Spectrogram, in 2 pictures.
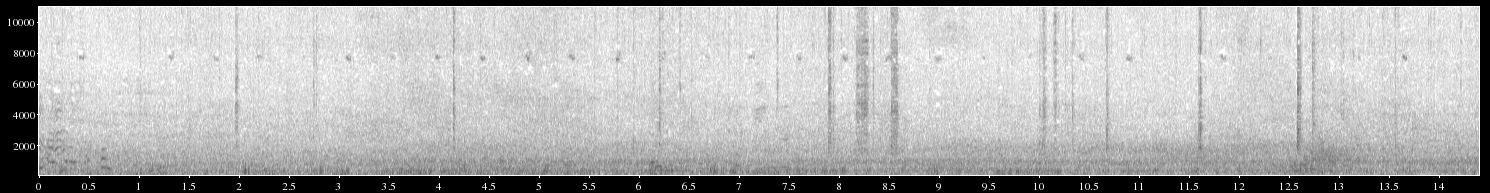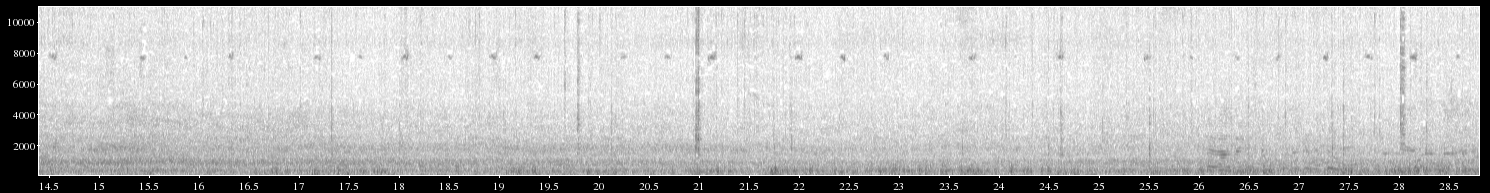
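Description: Bicycle tyres hum on smooth pavement.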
